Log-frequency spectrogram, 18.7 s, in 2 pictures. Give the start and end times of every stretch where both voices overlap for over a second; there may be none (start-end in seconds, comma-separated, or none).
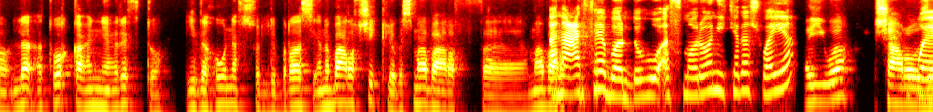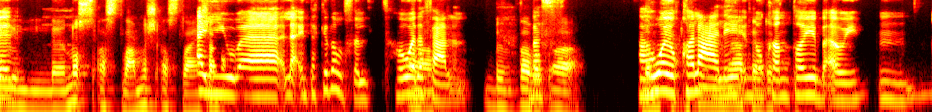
15.7-17.4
